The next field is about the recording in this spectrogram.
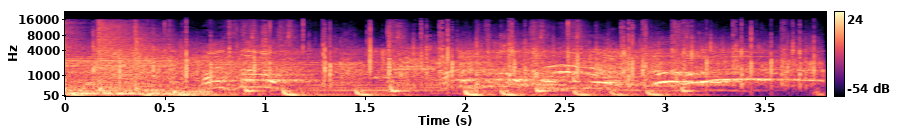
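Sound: applause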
